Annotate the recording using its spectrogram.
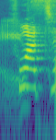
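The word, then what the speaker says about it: fouettés: And then, yeah, like those final, how do you say it, fouettes? – Fouettes. – Yeah. It's spelled like it would be fouette.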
